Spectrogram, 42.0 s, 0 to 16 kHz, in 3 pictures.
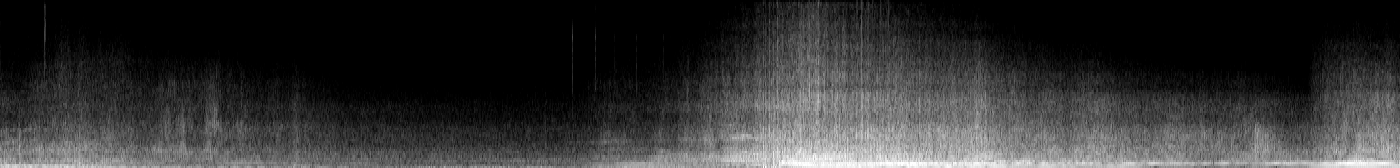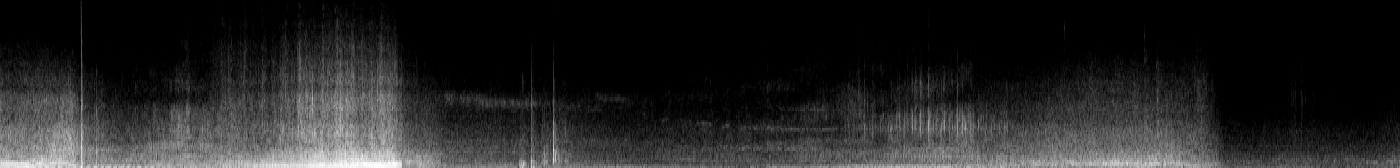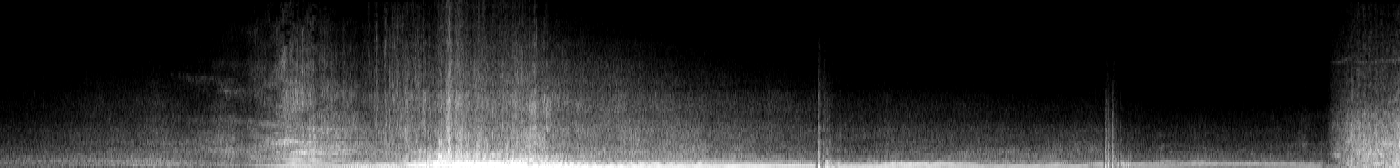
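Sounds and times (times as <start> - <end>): race car engine at full throttle: 0.0 - 42.0
exhaust pop: 39.0 - 39.4.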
